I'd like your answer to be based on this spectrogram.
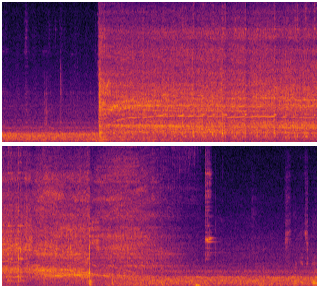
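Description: A valve seat grinding machine cutting Harley-Davidson intake valve seats gives a sudden loud, dense grinding hiss that starts sharply, holds steady for several seconds and then drops to a softer whir, with occasional clinks.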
